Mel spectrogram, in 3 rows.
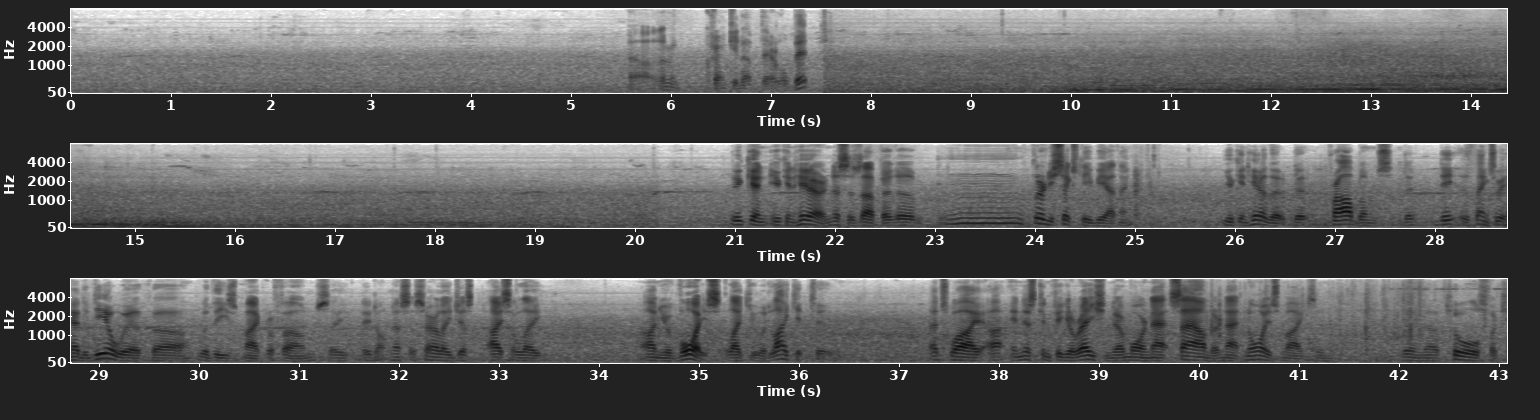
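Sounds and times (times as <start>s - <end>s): outdoor background noise: 0.0s - 43.0s.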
